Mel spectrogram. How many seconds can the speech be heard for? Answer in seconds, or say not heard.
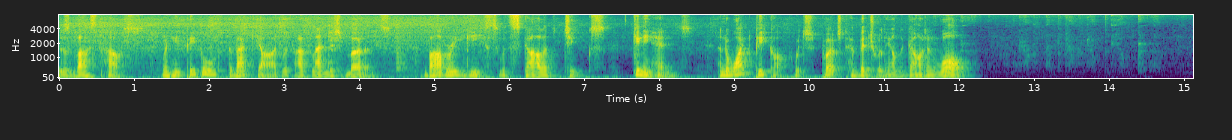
12 s.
